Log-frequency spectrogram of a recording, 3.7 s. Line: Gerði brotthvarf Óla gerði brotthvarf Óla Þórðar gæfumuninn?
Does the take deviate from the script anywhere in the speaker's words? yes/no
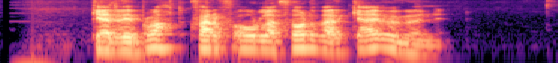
yes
